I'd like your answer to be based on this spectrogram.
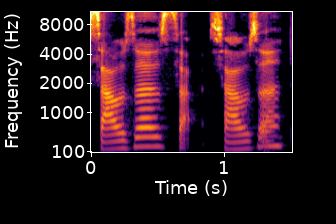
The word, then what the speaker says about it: Sauza: So the other family that produced the liquor was the, oh gosh, how do you say it? Sauza? Did I say that right? S-A-U-Z-A. It's like the second biggest brand, but I don't actually know how to pronounce it.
